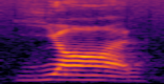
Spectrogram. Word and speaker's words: yawn: talk about is Yan this is difficult to pronounce so try it yawn you have to actually open your mouth when you're going to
